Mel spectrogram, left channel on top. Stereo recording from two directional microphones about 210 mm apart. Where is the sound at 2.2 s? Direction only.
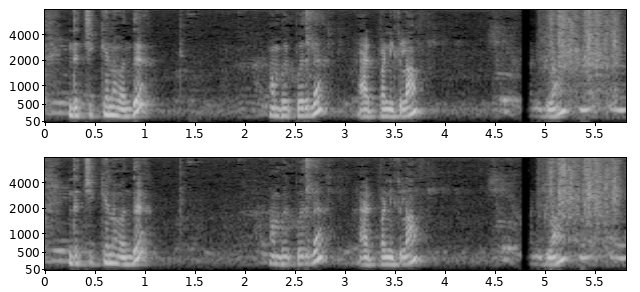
15° left (ahead or behind).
